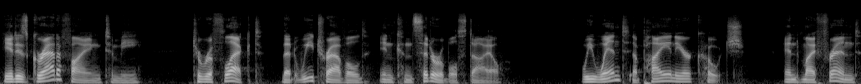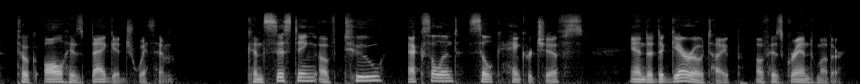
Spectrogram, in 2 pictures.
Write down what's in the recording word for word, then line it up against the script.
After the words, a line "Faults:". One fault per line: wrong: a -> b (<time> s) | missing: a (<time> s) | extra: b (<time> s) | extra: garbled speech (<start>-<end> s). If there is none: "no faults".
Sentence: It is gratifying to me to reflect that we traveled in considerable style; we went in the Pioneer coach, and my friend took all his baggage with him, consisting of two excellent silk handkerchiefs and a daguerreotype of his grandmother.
It is gratifying to me to reflect that we traveled in considerable style; we went the Pioneer coach, and my friend took all his baggage with him, consisting of two excellent silk handkerchiefs and a daguerreotype of his grandmother.
Faults:
missing: in (6.3 s)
